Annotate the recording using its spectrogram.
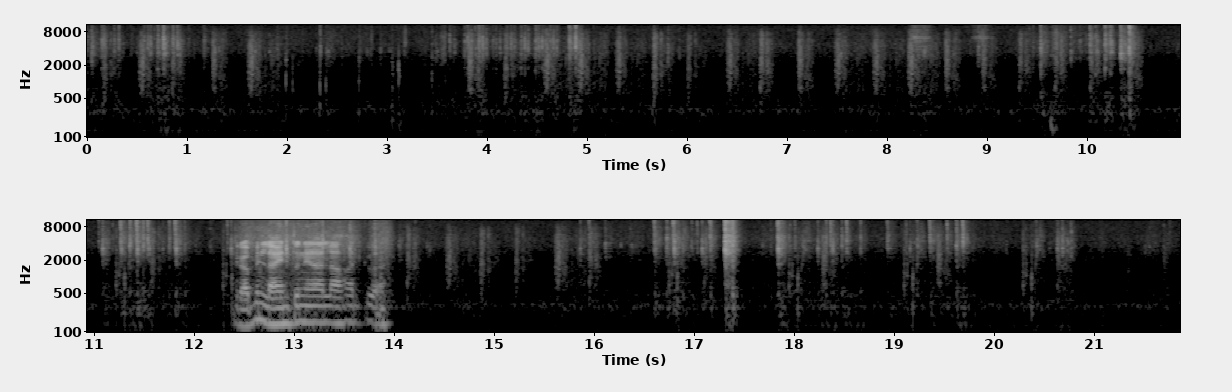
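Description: Footsteps patter quickly on a floor.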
